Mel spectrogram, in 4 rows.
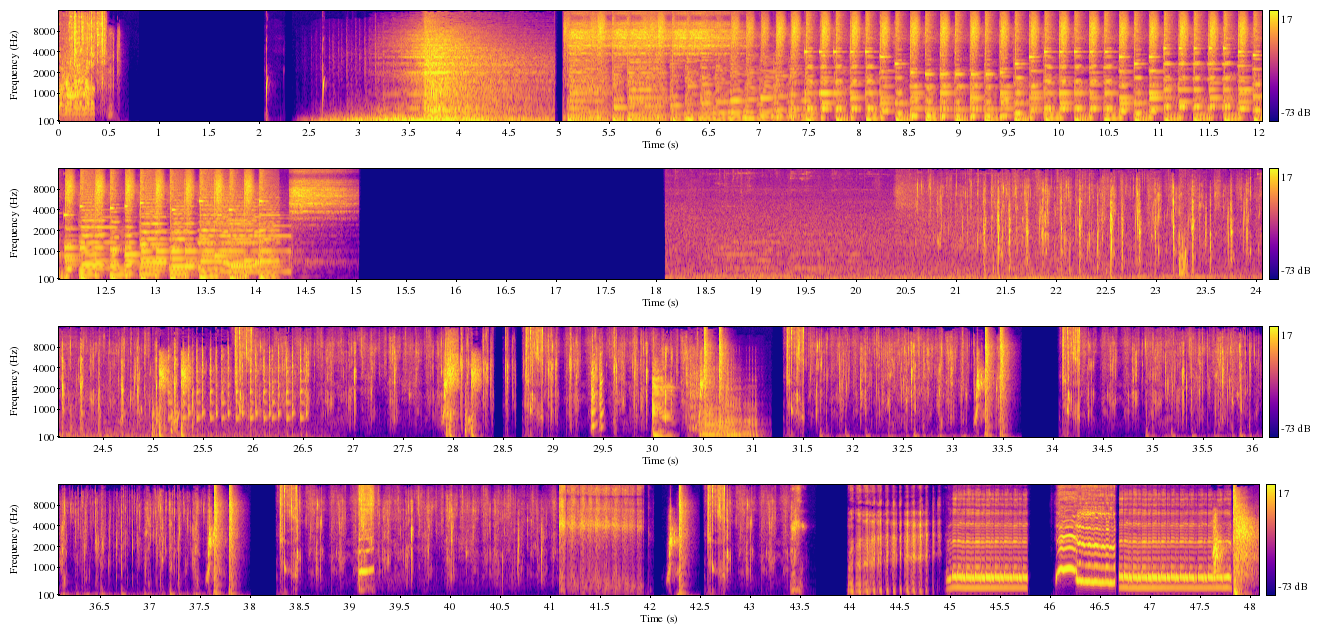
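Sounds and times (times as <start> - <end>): cartoon clicks and crunches: 20.7 - 45.0.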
